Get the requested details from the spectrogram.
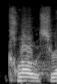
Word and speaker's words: Close: I mean that that has growth written all over it, and I think you're I think you're so right, Coach Coach Close, close, right?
